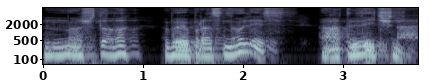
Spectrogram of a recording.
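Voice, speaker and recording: A man puts on a raspy character voice at a medium pitch. He speaks at a very slow pace. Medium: game stream. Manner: condescending, coldly polite.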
